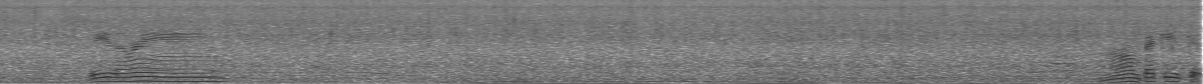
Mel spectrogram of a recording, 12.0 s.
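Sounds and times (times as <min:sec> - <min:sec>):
heavy rain on wet pavement: 0:00.0 - 0:12.0.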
